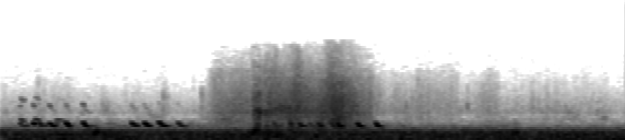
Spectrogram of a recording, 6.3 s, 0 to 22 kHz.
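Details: Colour-ringed Eurasian whimbrel, aged 3, at Lourido, Ría de Pontevedra, Spain, April 2024, giving rapid rippling whistled titters of five to seven notes in three bursts over steady background noise with a louder rush midway.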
